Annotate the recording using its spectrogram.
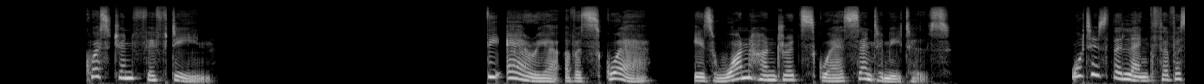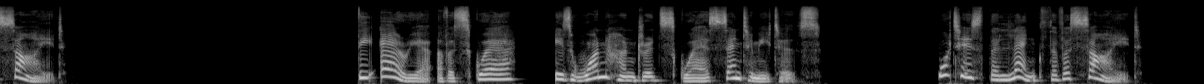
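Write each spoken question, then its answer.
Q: What is the length of a side?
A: 10 centimetres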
